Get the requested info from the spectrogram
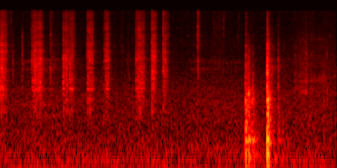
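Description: Dishes and utensils being handled on a table: a run of light clicks and rustles, then two sharp knocks close together near the end, the second the loudest.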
